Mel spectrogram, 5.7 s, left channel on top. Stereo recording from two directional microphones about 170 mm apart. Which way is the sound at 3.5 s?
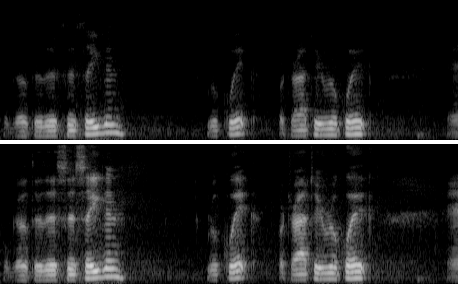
25° right (ahead or behind).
